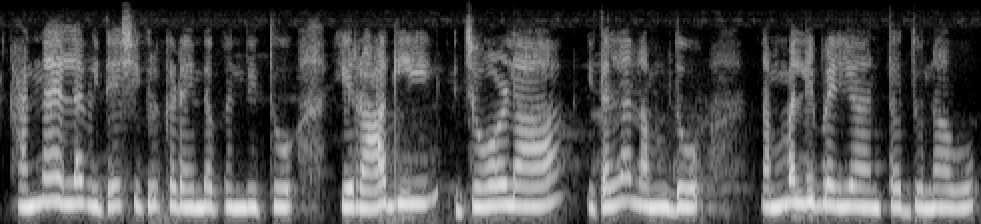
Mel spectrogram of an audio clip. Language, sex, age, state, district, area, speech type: Kannada, female, 18-30, Karnataka, Tumkur, rural, spontaneous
